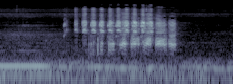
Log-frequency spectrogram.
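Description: Sun conure giving a rapid stuttering call about a second long, a string of about a dozen clipped pulses a second, starting just under a second in.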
